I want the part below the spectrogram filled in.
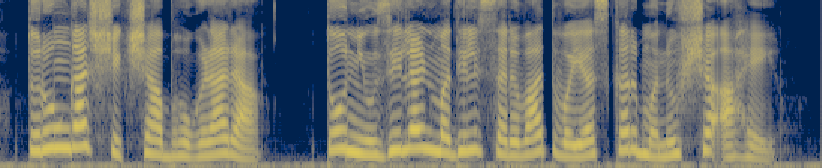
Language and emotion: Marathi, neutral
